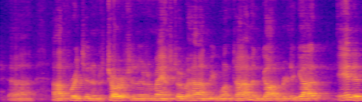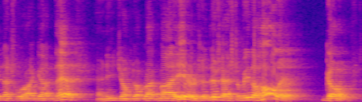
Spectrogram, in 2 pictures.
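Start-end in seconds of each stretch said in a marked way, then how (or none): 8.5-10.6 emphasis placed on the word holy. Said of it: "He put the emphasis on the holy".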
